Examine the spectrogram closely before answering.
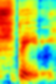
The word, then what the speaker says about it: Speedy: And from the Connecticut School of Broadcasting, his name always rhymes with meaty. It is Speedy.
